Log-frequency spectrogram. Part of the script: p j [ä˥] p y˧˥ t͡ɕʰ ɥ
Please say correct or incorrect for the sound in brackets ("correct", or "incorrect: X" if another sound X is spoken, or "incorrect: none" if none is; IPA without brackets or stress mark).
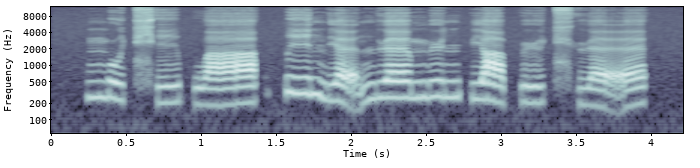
incorrect: ä˥˩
